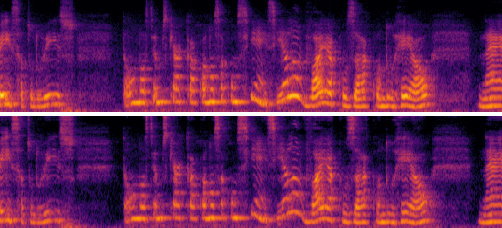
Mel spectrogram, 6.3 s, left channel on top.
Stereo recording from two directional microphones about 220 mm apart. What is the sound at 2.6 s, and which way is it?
A woman's voice, 15° right (ahead or behind).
